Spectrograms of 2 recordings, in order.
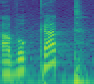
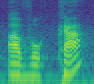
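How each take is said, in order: First: The word ends with an audible T sound. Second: The word ends without a T sound. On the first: It refers to a female lawyer. "com som de T" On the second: It refers to a male lawyer. "sem som de T"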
